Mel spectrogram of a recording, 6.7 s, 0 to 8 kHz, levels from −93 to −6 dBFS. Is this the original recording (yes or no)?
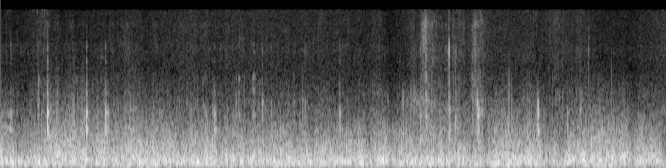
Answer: yes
